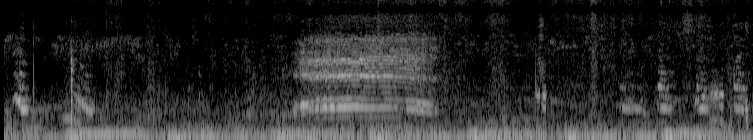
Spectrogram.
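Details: Crow from a giant Brahma rooster: a single drawn-out, rich crow lasting just over a second, heard over a steady low hum and faint clucks.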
